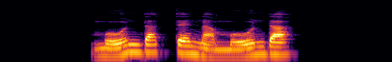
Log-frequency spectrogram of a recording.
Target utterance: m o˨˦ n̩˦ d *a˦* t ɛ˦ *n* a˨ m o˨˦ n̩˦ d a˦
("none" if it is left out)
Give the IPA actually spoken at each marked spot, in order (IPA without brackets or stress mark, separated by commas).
a˦, n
